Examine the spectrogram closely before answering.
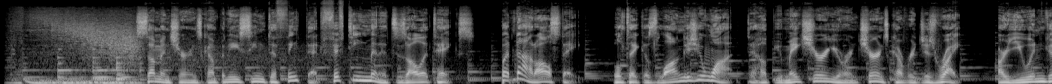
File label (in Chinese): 动感磁性 保险公司宣传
